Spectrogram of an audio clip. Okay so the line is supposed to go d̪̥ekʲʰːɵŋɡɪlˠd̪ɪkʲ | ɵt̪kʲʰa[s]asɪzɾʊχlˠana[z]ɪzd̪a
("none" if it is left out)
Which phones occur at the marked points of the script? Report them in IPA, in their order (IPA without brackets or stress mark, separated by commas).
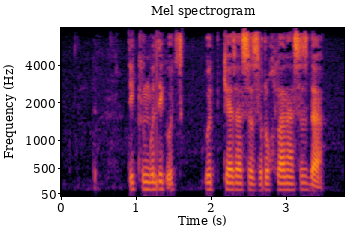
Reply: z, s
